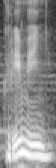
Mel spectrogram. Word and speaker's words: кремень: Кстати, уже в словаре Даля с ударением все было ясно. Только кремень.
